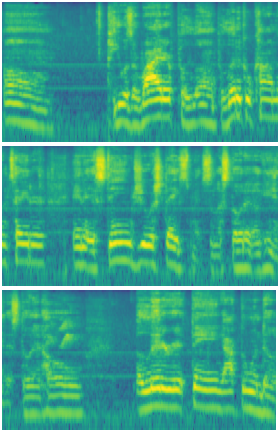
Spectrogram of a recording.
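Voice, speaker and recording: A man speaks at a fairly quick clip with a fairly high pitch and lively intonation, over noticeable background noise. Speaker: online video creator. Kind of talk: casual video monologue on history. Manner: fast; halting, many fillers.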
